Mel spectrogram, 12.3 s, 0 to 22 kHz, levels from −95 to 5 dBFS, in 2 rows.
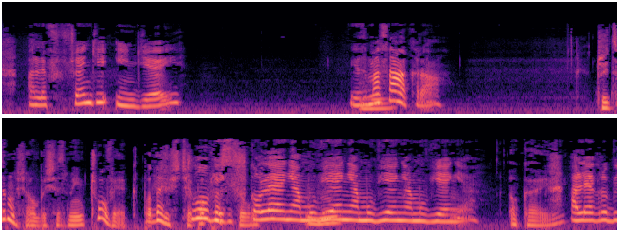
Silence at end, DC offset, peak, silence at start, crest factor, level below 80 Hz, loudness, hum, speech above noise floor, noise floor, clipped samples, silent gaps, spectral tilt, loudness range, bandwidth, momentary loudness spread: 0 s; under 0.1%; -4 dBFS; 0 s; 18 dB; -52 dBFS; -21 LUFS; none; 34 dB; -55 dBFS; under 0.1%; none; -5.5 dB/octave; 7 LU; 11.5 kHz; 13 LU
